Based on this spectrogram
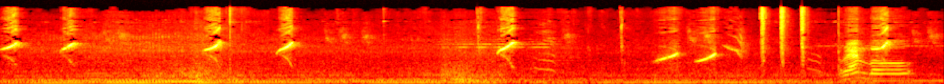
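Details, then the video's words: Parrot at home calling repeatedly: many short, shrill upward-slurred squawks, some paired, a few sharp clicks, and a final buzzy harmonic call, over constant low-pitched room noise. "Parrot Talking"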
